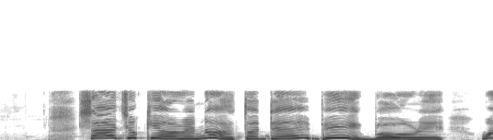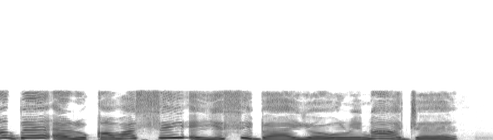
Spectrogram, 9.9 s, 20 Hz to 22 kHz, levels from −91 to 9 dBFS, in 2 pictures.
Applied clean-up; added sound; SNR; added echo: none; none; none; none.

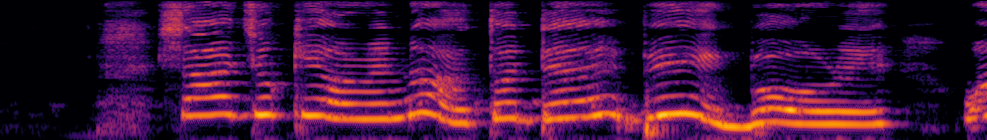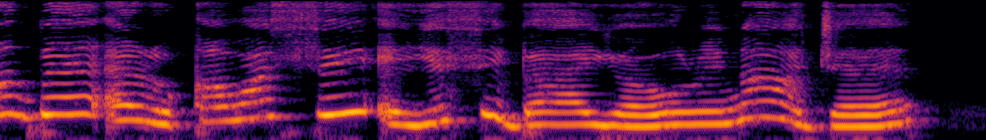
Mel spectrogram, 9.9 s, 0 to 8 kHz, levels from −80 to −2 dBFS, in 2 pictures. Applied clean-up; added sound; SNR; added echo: none; none; none; reverberation time 0.2 s.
